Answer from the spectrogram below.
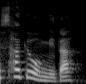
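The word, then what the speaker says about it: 作業: 얼핏 보기에 언뜻 봤을 때 쿠다라 사교가 오소오다가 자 쿠다라나이 시시하고네 재미없는 시시한 작업이 작업이 사교우옵니다. 발음 특이하죠 사쿠 아니고요.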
